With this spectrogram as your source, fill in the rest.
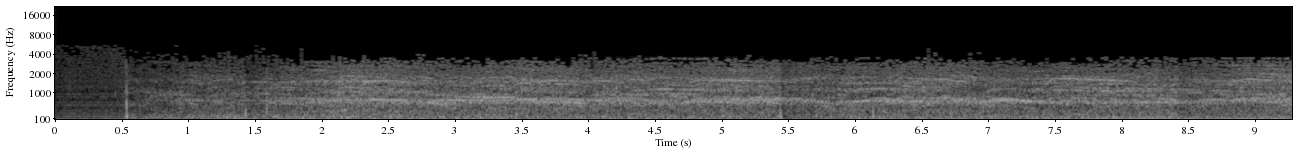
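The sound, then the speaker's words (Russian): A huge crowd in the streets of Vienna cheers and shouts greeting Hitler, in a steady, dense roar that swells in at the start and holds loud and unbroken throughout, with many voices blending together. “Приветствует Гитлера, да, приветствует на всех улицах и снимает там действительно гигантские толпы.”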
